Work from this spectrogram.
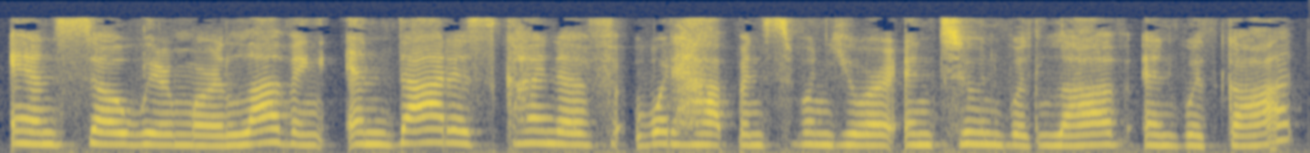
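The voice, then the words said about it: Sensual Ukrainian accent. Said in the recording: “I'm Ukrainian. ... The accent is just already like sensual.”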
